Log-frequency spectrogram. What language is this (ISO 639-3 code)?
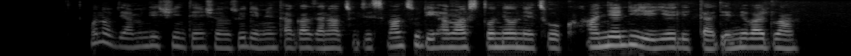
pcm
